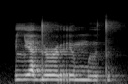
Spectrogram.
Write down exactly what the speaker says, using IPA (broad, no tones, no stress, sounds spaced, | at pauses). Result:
lʲ a d ə˞ r ʏ m ɯ t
